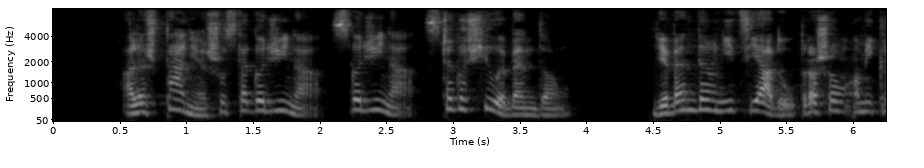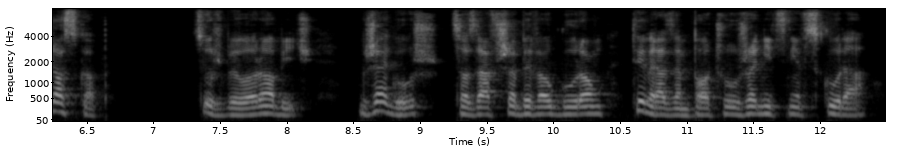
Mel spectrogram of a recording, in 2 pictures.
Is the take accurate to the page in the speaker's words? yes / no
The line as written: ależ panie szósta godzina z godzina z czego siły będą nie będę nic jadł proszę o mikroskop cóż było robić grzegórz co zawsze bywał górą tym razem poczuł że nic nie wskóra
yes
